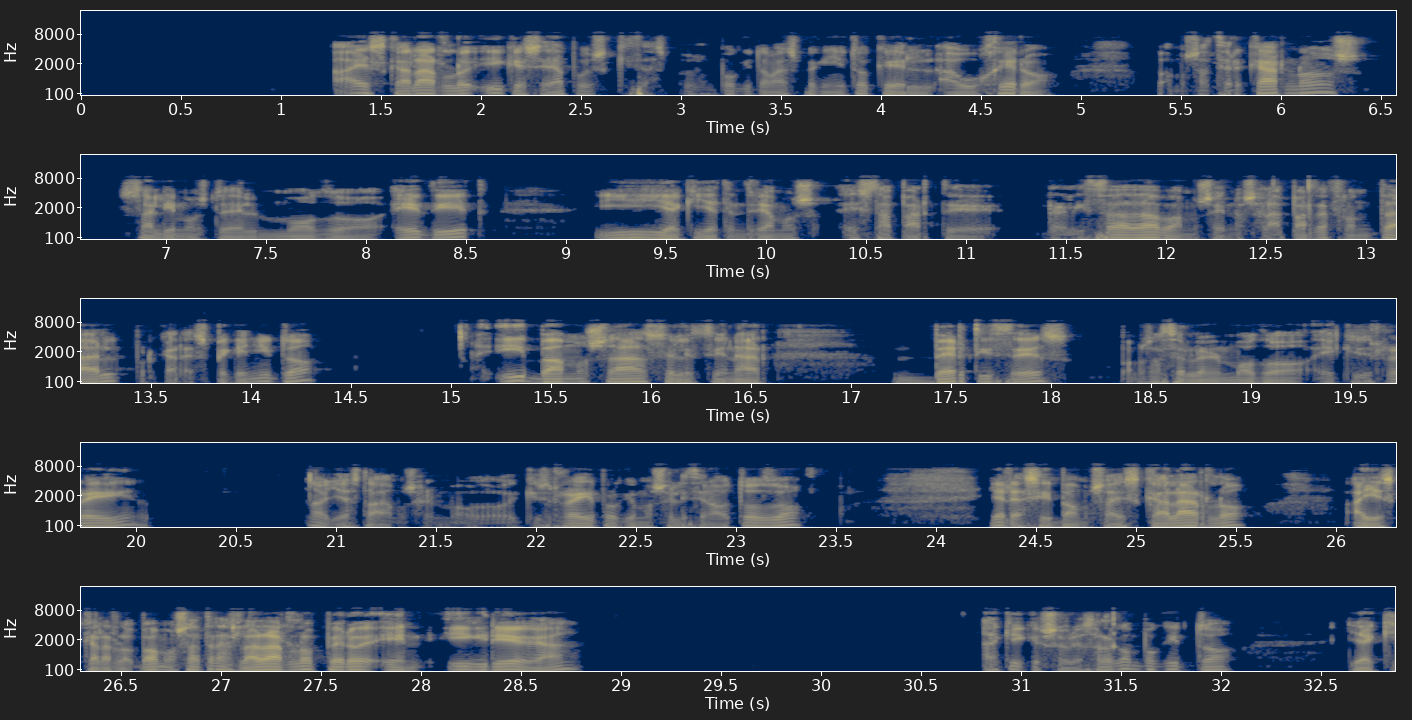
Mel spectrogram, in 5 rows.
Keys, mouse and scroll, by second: 5.3 KP_Decimal, 6.2-7.1 scroll down 7, 7.0 Tab, 8.6 g, 12.5 KP_3, 13.5-14.0 scroll down 10, 14.3 scroll up 1, 15.2 Tab, 16.7 1, 17.6 click, 19.8 alt+z, 20.8 alt+z, 22.3 middle click, 23.9 KP_3, 25.1 g, 32.4 click.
